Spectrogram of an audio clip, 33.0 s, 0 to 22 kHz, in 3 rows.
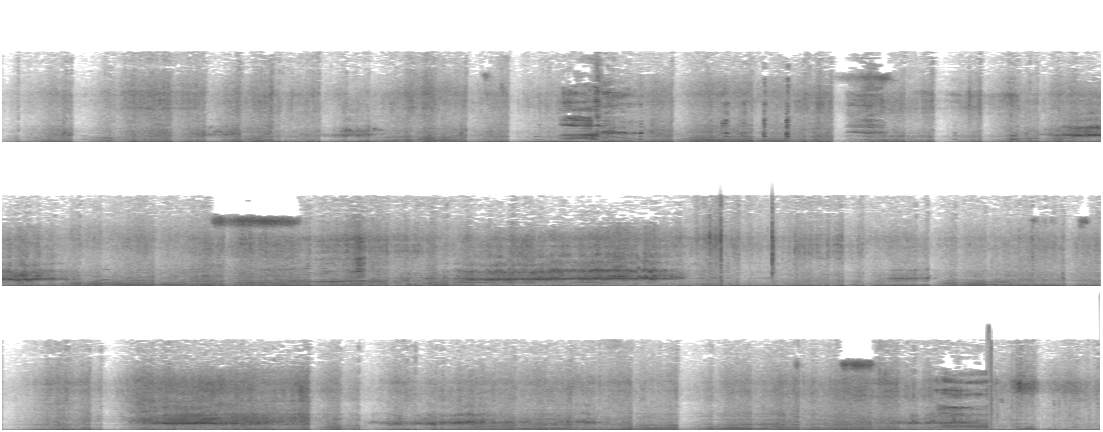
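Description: Ford Mustang 5.0 V8 heard from inside the cabin while driven hard through a cone course: the engine revs rise and fall over and over, and the tires squeal in the turns, a few times through the run.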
